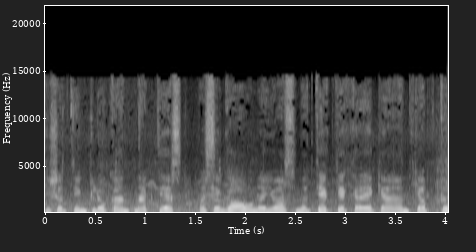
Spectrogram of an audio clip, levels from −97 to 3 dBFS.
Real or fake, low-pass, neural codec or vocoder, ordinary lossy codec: real; 14.4 kHz; none; MP3, 64 kbps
